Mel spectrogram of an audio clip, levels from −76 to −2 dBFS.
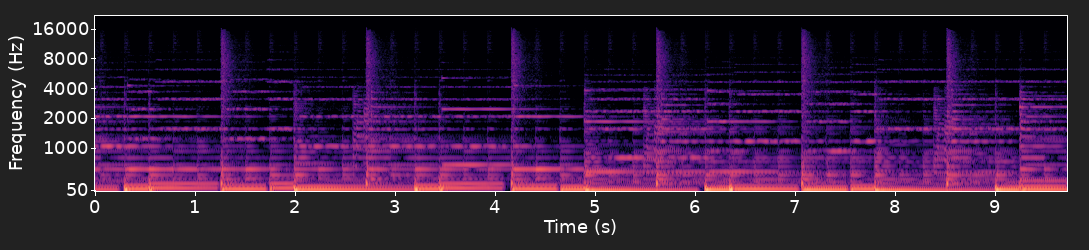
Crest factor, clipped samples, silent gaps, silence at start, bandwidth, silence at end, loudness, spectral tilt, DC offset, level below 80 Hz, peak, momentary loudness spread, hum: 16 dB; under 0.1%; none; 0 s; 16.5 kHz; 0 s; -29 LUFS; -6 dB/octave; under 0.1%; -28 dBFS; -10 dBFS; 5 LU; none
